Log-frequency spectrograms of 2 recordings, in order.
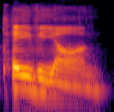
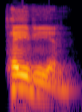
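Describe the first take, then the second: First: The last syllable sounds like 'on'. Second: The last syllable sounds like 'an'. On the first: The speaker calls it wrong. "It's Tavian, not Tavion" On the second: The speaker calls it right. "Get it right"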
